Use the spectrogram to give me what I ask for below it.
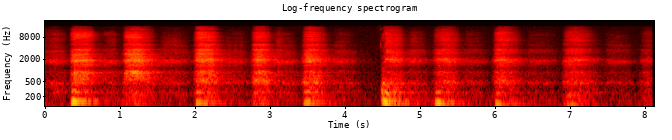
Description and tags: Just a sample I made of a male out of breath
voice, loud-breathing, Breathing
